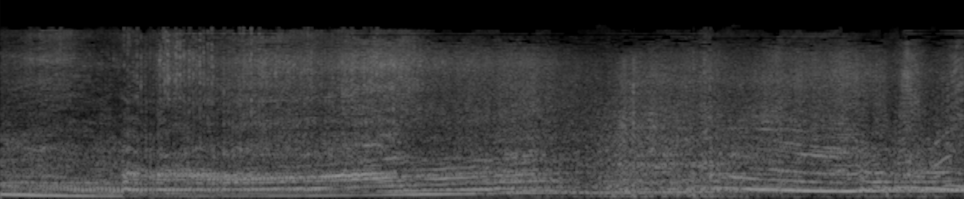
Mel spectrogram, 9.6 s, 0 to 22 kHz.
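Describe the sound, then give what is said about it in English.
A Sauber C9 Group C race car's big V8 engine roars, loud and deep. The throbbing note keeps rising and falling in pitch as the engine revs and pulls, and it carries on continuously throughout. “those are really cool to hear in a Group C context because everything else is like very high pitched and racy, and those things sound like big honking V8s.”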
